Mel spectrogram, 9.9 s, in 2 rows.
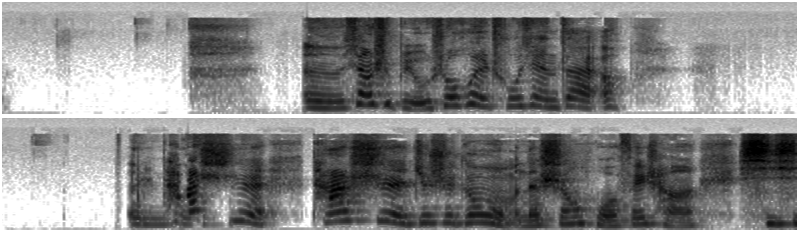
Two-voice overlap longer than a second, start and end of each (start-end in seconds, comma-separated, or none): none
